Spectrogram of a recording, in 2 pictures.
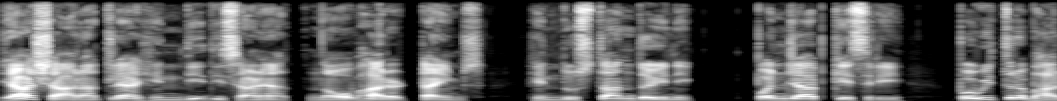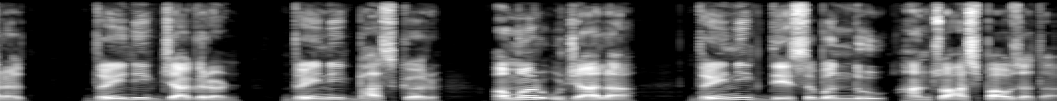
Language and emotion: Goan Konkani, neutral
